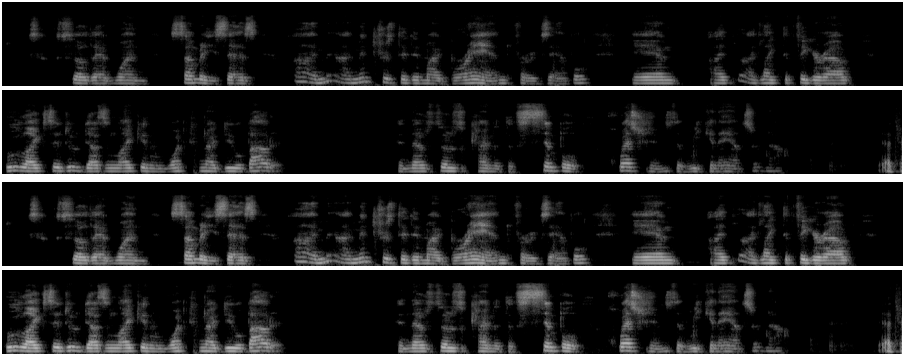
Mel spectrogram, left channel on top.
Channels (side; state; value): left; quieter; 5.7 dB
